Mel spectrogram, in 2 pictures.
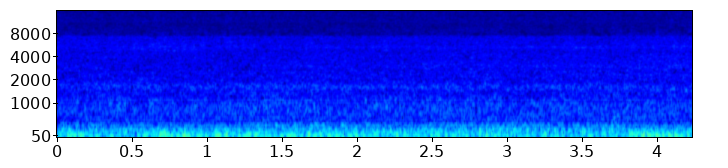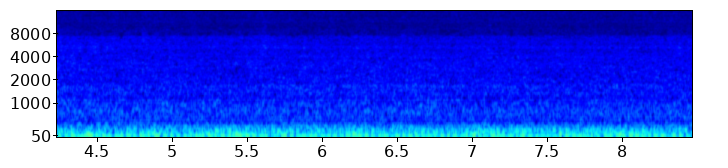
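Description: An engine running steadily with a low hum, slightly louder about four seconds in.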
